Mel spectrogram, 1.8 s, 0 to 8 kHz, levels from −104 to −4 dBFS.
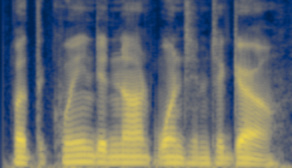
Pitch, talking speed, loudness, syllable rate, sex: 100 Hz, 295 wpm, -18 LUFS, 5.3 syllables/s, male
